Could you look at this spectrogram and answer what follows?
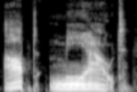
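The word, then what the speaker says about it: OptMeowt: kind of cute called opt me out and that's opt opt and and meow is spelled like a cat's meow m-e-o-w-t me out opt me out anyway if you install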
